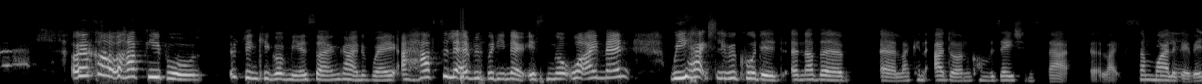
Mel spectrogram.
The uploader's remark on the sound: The girls sit down together at the virtual roundtable one last time.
